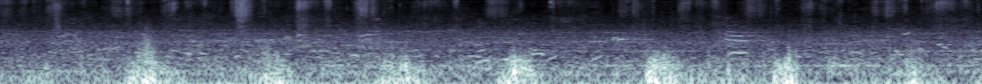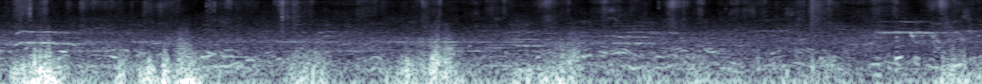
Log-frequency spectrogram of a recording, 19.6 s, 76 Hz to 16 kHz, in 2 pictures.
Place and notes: walking across the area. water, children etc.
recorded june 23rd, 2008.
project: "hasenbrot - a private sound diary"
Lippstadt, Germany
